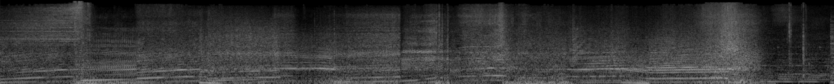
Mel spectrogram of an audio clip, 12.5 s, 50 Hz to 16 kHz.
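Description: Maserati Ghibli's twin-turbo V6 accelerating hard. Its pitch climbs in repeated sweeps and drops back at each upshift. Near the end comes a loud rushing sweep, and then the engine sound cuts off sharply.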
